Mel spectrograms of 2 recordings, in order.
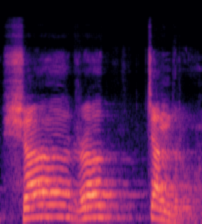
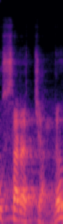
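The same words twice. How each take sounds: First: शरद Chandra drawn out very slowly, syllable by syllable; slow and deliberate teacher dictation. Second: Said in the usual way. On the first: Shown as a demonstration. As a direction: read शरद Chandra out slowly as if writing it on the board. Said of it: "ये मैंने लिखा है". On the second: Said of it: "मान लो मैं और लेता हूँ".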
